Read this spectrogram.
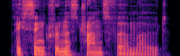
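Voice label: "asynchronous transfer mode", British English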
